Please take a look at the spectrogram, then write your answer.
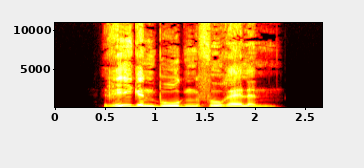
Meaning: plural of Regenbogenforelle
- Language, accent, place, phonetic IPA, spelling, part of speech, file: German, Germany, Berlin, [ˈʁeːɡn̩boːɡn̩foˌʁɛlən], Regenbogenforellen, noun, De-Regenbogenforellen.ogg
